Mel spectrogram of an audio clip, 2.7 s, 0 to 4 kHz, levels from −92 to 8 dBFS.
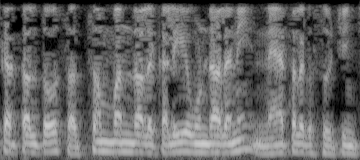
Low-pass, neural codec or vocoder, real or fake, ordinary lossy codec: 3.6 kHz; none; real; AAC, 32 kbps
